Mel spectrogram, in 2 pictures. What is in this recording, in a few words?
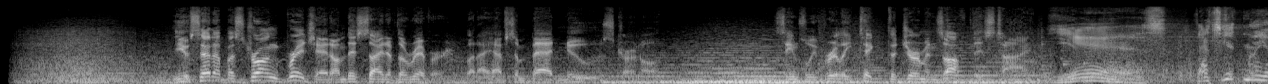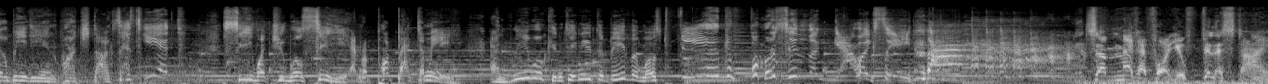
Animation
